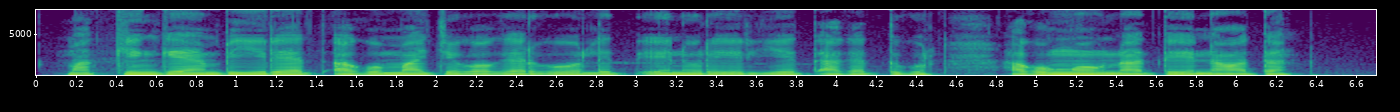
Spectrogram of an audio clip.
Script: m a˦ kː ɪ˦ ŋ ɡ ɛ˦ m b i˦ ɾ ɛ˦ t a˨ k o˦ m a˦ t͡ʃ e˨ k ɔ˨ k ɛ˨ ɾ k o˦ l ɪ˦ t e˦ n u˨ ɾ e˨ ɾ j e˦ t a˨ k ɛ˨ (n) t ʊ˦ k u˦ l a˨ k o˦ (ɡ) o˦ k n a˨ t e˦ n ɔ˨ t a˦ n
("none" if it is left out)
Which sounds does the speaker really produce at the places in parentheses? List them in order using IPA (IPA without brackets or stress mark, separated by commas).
none, ŋ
